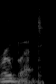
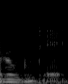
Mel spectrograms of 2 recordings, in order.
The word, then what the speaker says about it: Roboute: It's not Robot, it's the Roboute. You gotta roll the R.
